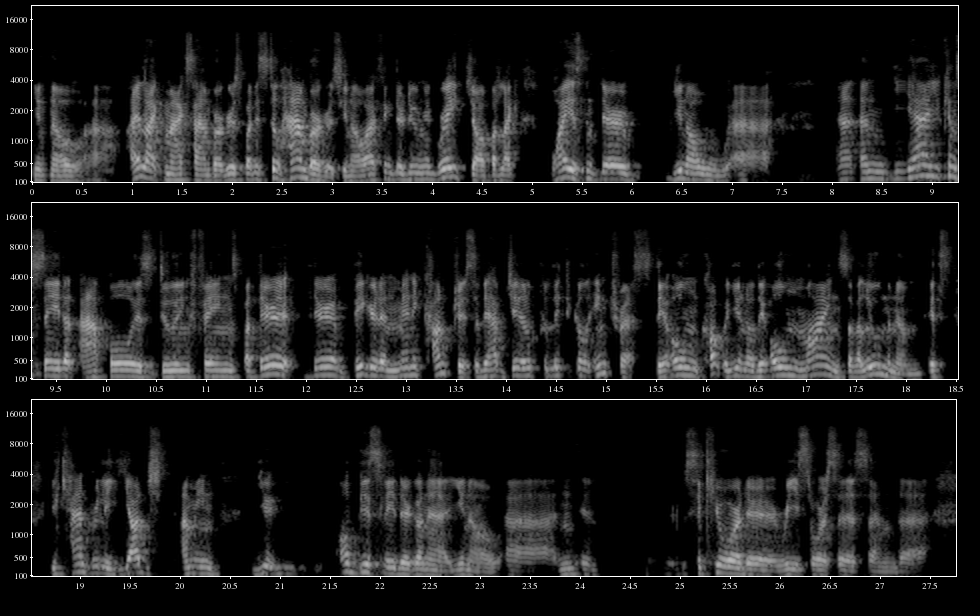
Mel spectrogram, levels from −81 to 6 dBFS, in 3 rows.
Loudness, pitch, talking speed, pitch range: -30 LUFS, 145 Hz, 170 wpm, 125-170 Hz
